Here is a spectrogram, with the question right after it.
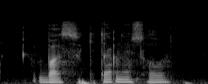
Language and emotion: Russian, neutral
